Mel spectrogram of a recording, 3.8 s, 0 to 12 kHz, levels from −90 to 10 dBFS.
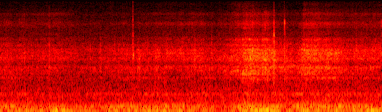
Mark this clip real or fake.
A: real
